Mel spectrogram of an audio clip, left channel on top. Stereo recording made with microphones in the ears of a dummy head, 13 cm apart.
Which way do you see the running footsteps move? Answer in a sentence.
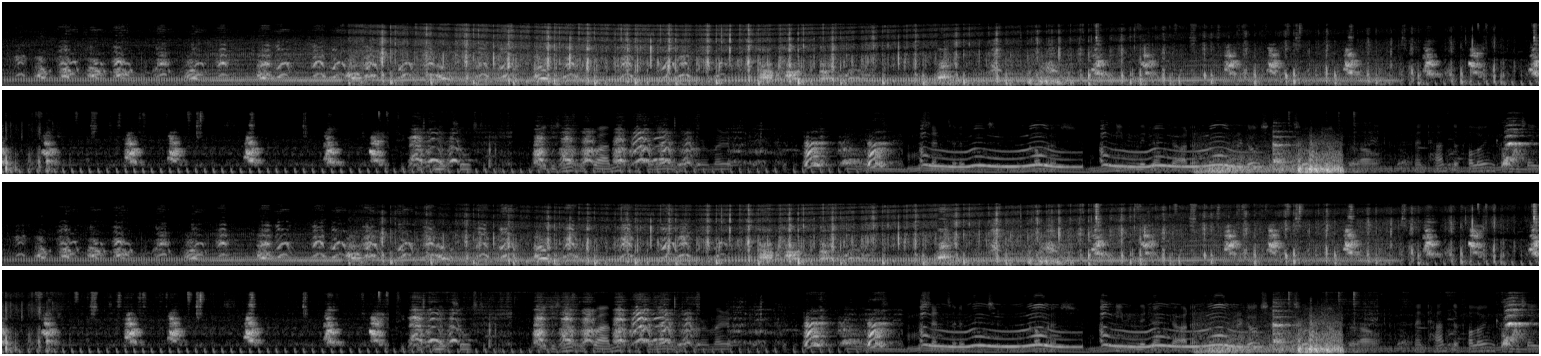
You can hear the running footsteps move from left to right.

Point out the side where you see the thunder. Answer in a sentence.
You can hear the thunder on the right.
